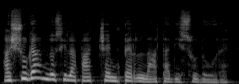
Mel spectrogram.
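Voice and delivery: usual speaking voice

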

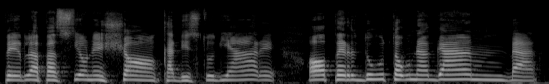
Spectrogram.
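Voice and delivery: the sly fox, drawing out a sad lament; the fox pleading in a slow, put-on sorrowful voice. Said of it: "disse la volpe".

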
